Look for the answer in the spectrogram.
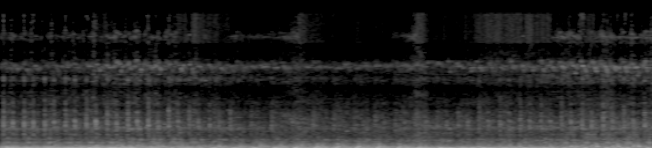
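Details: Newly bought Yamaha Jupiter MX (non-clutch) idling with a loose, uneven knock of about two to three beats a second. Grey oil makes the owner suspect coolant in the oil; the source is unclear.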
